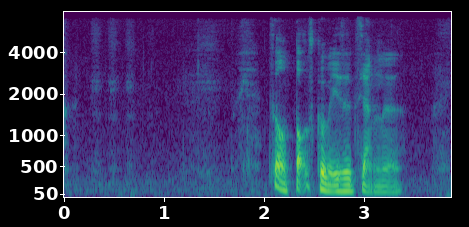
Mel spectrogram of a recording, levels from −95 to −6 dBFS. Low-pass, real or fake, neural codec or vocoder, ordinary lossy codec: 7.2 kHz; real; none; none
